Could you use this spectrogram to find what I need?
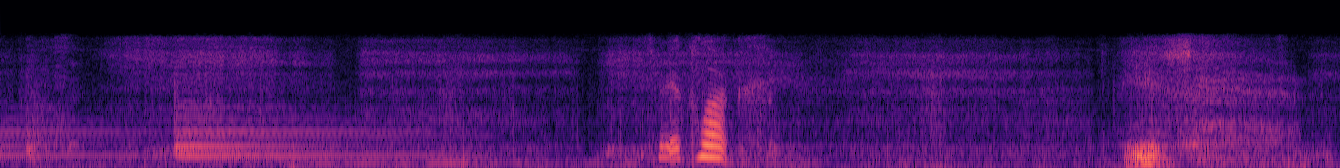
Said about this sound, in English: Listen to the way he's breathing. It's getting worse. He's getting worse, isn't he, Doctor? Listen to it.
